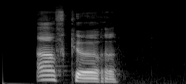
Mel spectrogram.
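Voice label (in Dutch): "afkeuren" Limburgish dialect word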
